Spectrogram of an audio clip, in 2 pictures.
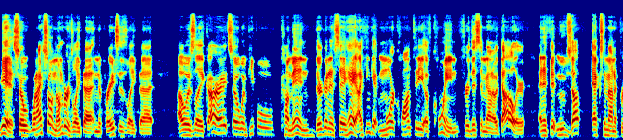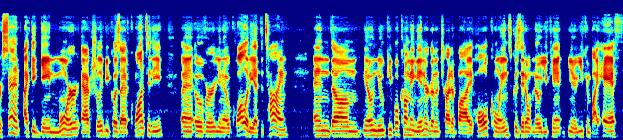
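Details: Adult male speaker; ordinary speech.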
